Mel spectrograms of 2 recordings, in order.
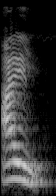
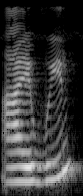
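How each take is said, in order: First: The words merge into one short syllable. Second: Both words are said in full, two syllables. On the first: "त्याचा काय होईल आईल"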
